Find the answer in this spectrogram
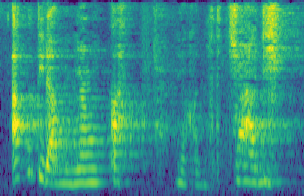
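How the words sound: It is said in a cynical tone. "Katakan dengan nada sinis"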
